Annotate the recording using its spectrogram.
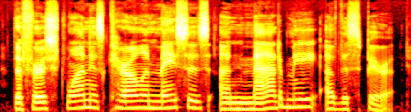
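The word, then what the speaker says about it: Myss: first one is Carolyn mace's anatomy of the spirit now mace is spelled m-y-s-s anatomy of the spirit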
